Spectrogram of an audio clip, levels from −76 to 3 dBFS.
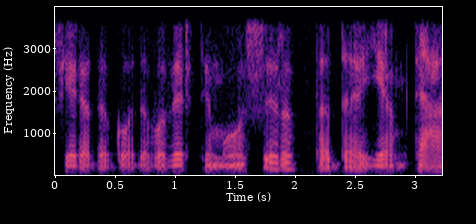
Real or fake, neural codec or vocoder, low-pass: real; none; 3.6 kHz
